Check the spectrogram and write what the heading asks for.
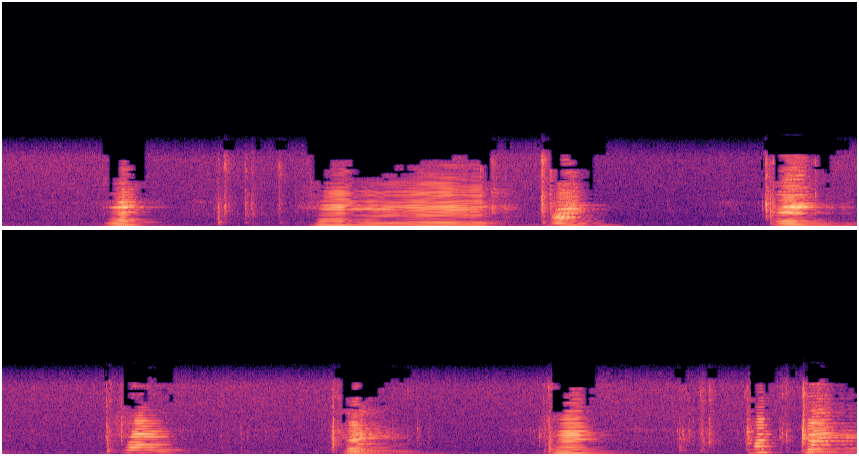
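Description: Button accordion playing short chords spaced about two seconds apart, with quiet gaps between them; one chord is held for nearly two seconds.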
